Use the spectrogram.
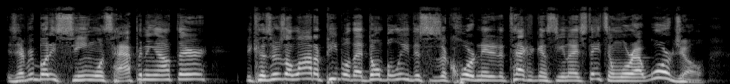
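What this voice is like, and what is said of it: Raised, shouting voice. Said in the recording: “I'm not just raising my voice for the hell of it.”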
